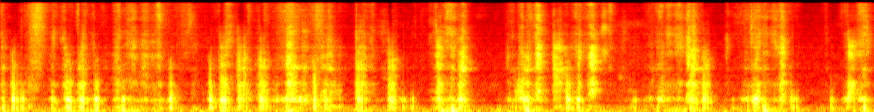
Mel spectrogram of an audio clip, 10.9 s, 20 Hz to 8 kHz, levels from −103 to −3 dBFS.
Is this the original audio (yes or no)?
no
